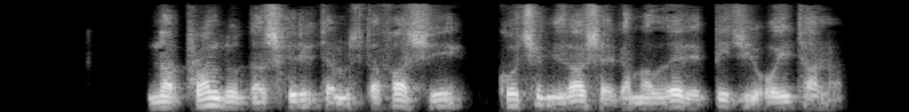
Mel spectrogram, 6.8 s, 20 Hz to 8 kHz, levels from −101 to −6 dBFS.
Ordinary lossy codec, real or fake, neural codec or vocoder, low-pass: MP3, 48 kbps; fake; codec, 16 kHz, 1.1 kbps, Voila-Tokenizer; 7.2 kHz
